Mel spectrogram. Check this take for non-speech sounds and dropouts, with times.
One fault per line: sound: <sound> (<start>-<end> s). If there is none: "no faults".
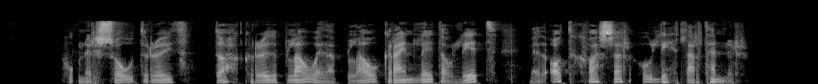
sound: dropout (0.7-0.8 s)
